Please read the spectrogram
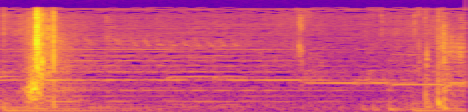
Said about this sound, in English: The white-haired man wiggles his backside, pulls the club back, and flips it at the top of his backswing.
